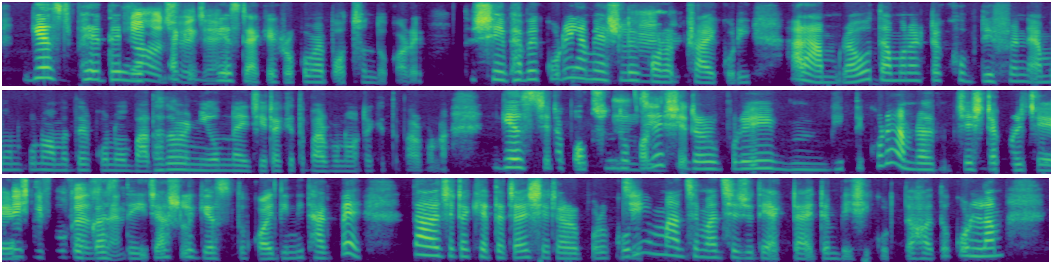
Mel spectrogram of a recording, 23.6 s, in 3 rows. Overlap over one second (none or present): none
